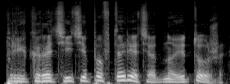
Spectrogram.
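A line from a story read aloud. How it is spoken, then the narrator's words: Exclaiming. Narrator (Russian): воскликнул Эрвин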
